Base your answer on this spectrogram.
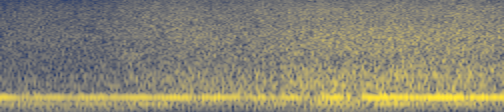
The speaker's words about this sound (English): Can you hear the waves of the beach? Are they big waves or little waves today?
